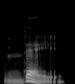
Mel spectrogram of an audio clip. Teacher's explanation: because they is a diphthong. It starts with E, but it ends with I.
